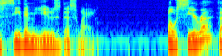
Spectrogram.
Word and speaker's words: Osira: Osira, is that how you say her name? Osira, yes.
